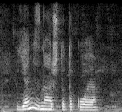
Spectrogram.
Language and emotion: Russian, neutral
